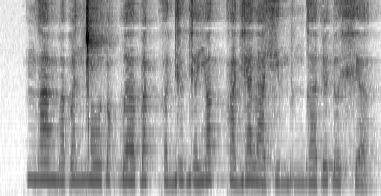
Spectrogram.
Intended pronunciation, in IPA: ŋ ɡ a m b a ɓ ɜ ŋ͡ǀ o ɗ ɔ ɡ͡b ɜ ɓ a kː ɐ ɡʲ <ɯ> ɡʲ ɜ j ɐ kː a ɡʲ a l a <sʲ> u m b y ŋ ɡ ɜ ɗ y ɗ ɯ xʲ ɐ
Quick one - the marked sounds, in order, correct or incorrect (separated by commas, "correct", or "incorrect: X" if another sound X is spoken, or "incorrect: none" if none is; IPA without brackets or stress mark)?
correct, correct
